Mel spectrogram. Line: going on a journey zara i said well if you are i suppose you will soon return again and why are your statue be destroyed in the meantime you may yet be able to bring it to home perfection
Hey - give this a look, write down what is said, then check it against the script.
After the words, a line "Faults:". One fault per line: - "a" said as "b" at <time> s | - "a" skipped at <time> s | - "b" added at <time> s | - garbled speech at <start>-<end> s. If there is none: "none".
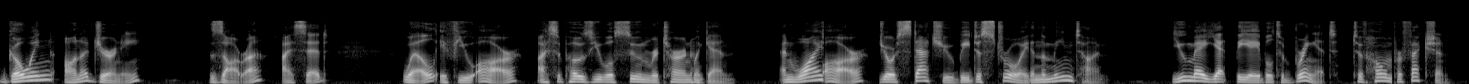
going on a journey zara i said well if you are i suppose you will soon return again and why are your statue be destroyed in the meantime you may yet be able to bring it to home perfection
Faults:
none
